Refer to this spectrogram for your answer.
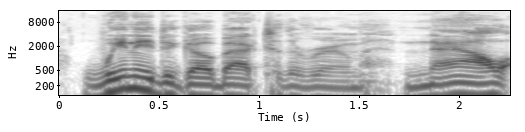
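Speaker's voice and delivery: hushed half-whisper, soft and close. Retelling what a wife told her husband at a concert: imitating a half-whisper. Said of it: "just whispers in his ear".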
